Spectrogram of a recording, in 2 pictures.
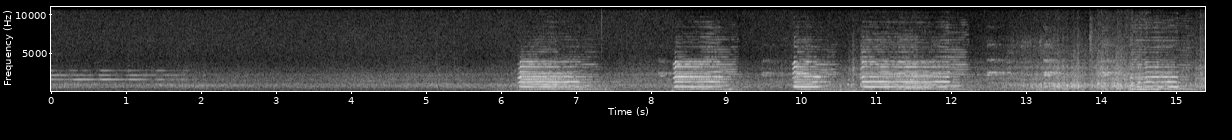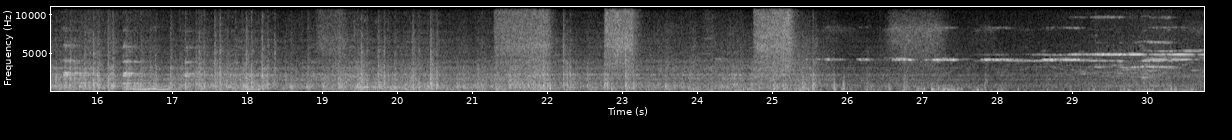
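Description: NJ Transit commuter train's horn sounding four blasts for a road crossing, three long and a brief last one, as the train approaches, followed by the rumble and clatter of the coaches rolling into the station, with a high wheel squeal near the end as it slows.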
